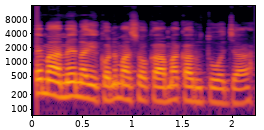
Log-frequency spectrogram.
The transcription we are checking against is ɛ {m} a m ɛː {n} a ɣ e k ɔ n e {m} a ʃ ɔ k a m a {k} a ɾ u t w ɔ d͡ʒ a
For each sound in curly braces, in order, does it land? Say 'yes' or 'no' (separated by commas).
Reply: yes, yes, yes, yes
